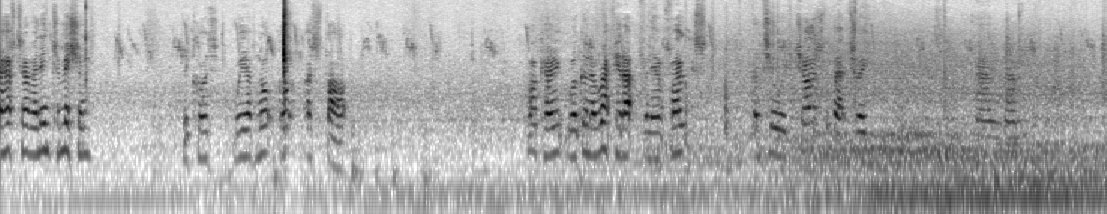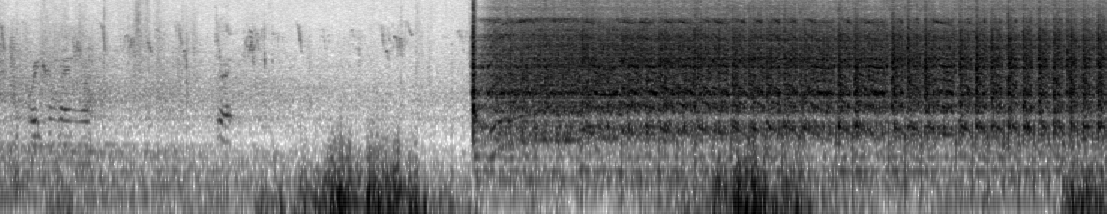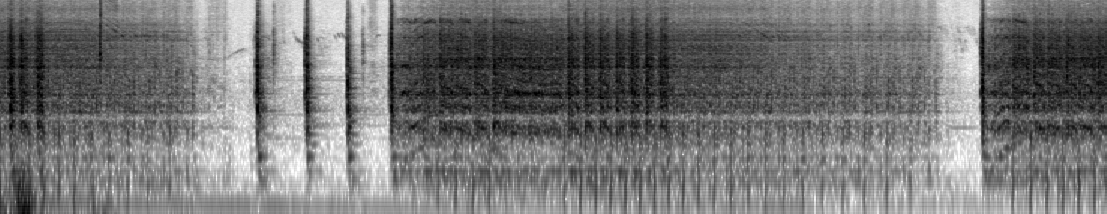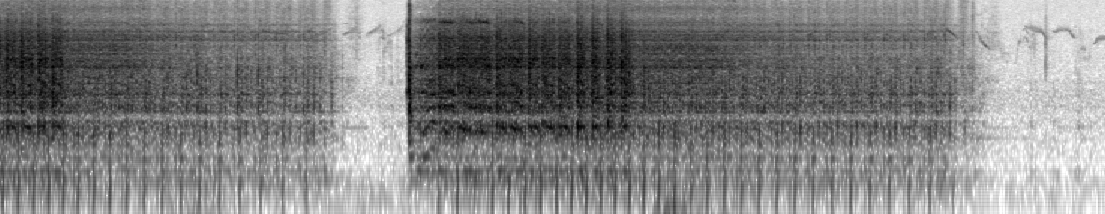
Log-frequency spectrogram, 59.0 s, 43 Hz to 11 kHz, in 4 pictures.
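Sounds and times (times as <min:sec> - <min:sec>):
lawn mower electric starter cranking: 0:21.0 - 0:49.0, 0:49.6 - 0:57.5.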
